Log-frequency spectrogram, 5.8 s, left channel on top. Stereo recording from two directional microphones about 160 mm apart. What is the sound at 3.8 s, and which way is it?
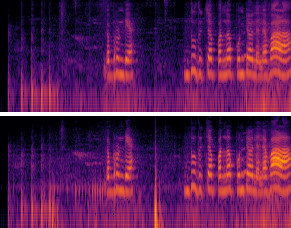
Speech, 15° left (ahead or behind).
